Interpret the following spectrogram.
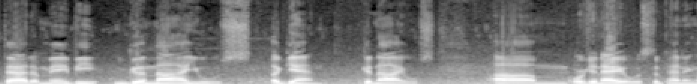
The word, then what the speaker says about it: Gnaeus: Gnaeus, which is a Gnaeus or simply Gnaeus, it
